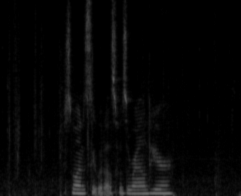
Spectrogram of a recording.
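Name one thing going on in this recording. A young woman speaks briefly and expressively into a close microphone.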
